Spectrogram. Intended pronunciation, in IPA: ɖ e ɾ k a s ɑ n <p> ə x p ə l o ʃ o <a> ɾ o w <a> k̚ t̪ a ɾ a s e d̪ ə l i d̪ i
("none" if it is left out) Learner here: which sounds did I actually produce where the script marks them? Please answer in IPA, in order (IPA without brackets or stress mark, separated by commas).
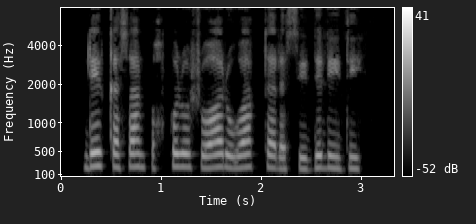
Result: p, ɑ, ɑ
